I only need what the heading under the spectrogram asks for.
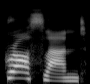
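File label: "grassland", English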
